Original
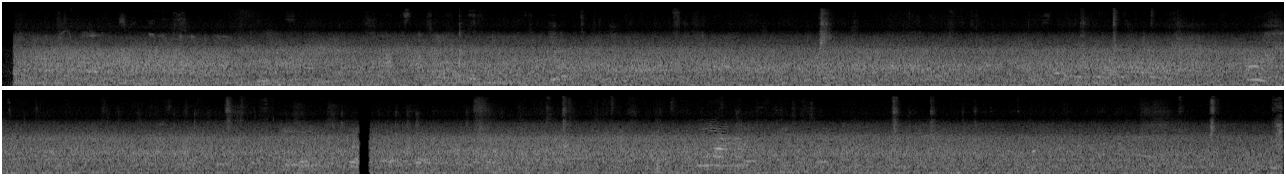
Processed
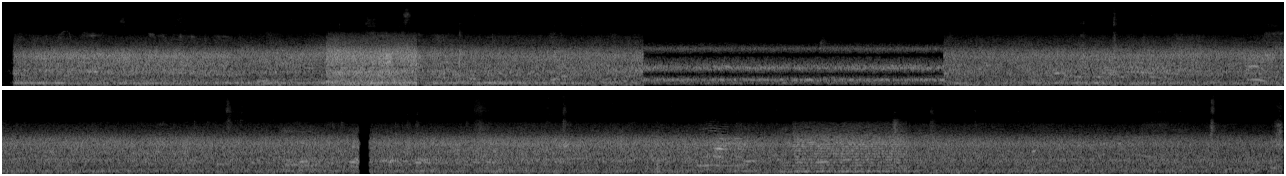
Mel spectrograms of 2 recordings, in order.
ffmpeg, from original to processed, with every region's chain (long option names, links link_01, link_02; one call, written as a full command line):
ffmpeg -i in.wav -filter_complex "[0:a]asettb=1/sr,asplit=3[link_01][link_02][link_03];[link_01]atrim=end=3.244[link_04];[link_02]atrim=start=3.24:end=4.15,asetpts=PTS-STARTPTS,afade=type=in:duration=0.004:curve=qsin,afade=type=out:start_time=0.906:duration=0.004:curve=qsin,highshelf=frequency=10000:gain=-2,bandreject=frequency=930:width=19,acontrast=86[link_05];[link_03]atrim=start=4.146[link_06];[link_04][link_05]acrossfade=duration=0.004:curve1=hsin:curve2=qsin[link_07];[link_07][link_06]acrossfade=duration=0.004:curve1=qsin:curve2=hsin,asettb=1/sr,asplit=3[link_08][link_09][link_10];[link_08]atrim=end=6.414[link_11];[link_09]atrim=start=6.41:end=9.42,asetpts=PTS-STARTPTS,afade=type=in:duration=0.004:curve=qsin,afade=type=out:start_time=3.006:duration=0.004:curve=qsin,equalizer=frequency=110:width_type=o:width=0.73:gain=9.5,aeval=exprs='0.15*sin(PI/2*2.51*val(0)/0.15)':channel_layout=same,asplit=3[link_12][link_13][link_14];[link_12]bandpass=frequency=300:width_type=q:width=8,volume=0dB[link_15];[link_13]bandpass=frequency=870:width_type=q:width=8,volume=-6dB[link_16];[link_14]bandpass=frequency=2240:width_type=q:width=8,volume=-9dB[link_17];[link_15][link_16][link_17]amix=inputs=3:normalize=0[link_18];[link_10]atrim=start=9.416[link_19];[link_11][link_18]acrossfade=duration=0.004:curve1=hsin:curve2=qsin[link_20];[link_20][link_19]acrossfade=duration=0.004:curve1=qsin:curve2=hsin,asettb=1/sr,asplit=3[link_21][link_22][link_23];[link_21]atrim=end=20.724[link_24];[link_22]atrim=start=20.72:end=21.87,asetpts=PTS-STARTPTS,afade=type=in:duration=0.004:curve=qsin,afade=type=out:start_time=1.146:duration=0.004:curve=qsin,highshelf=frequency=6400:width_type=q:width=1.5:gain=-14,aecho=1:1:7.2:0.92,atrim=end_sample=50715[link_25];[link_23]atrim=start=21.866[link_26];[link_24][link_25]acrossfade=duration=0.004:curve1=hsin:curve2=qsin[link_27];[link_27][link_26]acrossfade=duration=0.004:curve1=qsin:curve2=hsin,highpass=47,afftdn=noise_reduction=14:noise_floor=-49,equalizer=frequency=160:width_type=o:width=0.67:gain=10,equalizer=frequency=630:width_type=o:width=0.67:gain=5,equalizer=frequency=1600:width_type=o:width=0.67:gain=10,volume=-8dB" out.wav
